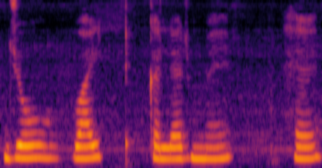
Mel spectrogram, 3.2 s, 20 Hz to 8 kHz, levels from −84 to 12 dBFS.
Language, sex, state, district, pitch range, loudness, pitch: Hindi, female, Himachal Pradesh, Shimla, 205-220 Hz, -16 LUFS, 210 Hz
